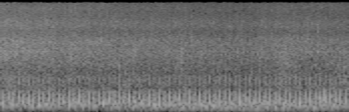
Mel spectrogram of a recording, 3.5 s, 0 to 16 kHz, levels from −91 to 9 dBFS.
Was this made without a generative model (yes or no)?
yes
